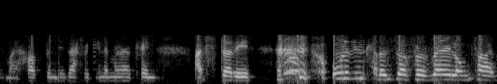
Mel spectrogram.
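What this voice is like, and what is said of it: British accent. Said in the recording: “people hear my accent and be like, well, hang on a minute, she's not African American ... I was born in the UK.”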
